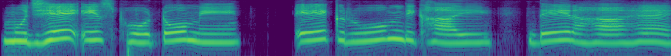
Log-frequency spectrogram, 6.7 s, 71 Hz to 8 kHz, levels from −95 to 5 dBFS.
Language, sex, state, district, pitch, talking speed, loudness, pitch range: Hindi, female, Madhya Pradesh, Katni, 240 Hz, 90 wpm, -18 LUFS, 230-270 Hz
